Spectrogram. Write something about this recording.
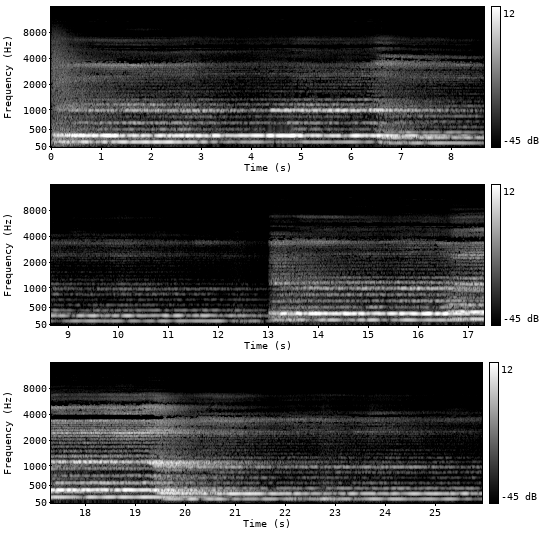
Decided to test my ability in creating sounds and samples. I recorded my own crap-tastic voice and tuned it via melodyne (highly recommend the program btw). then threw on some simple reverb and created my own chorus effect as well and placed it on there. Hope you guys enjoy.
